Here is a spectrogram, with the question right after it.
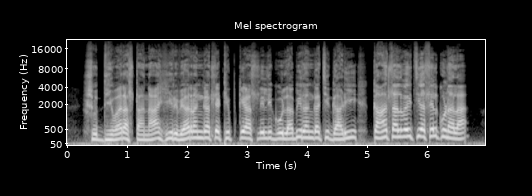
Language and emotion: Marathi, disgusted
